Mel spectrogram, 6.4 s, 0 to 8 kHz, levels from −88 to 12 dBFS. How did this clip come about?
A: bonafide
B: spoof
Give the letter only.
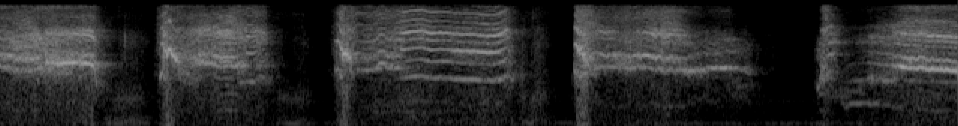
A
